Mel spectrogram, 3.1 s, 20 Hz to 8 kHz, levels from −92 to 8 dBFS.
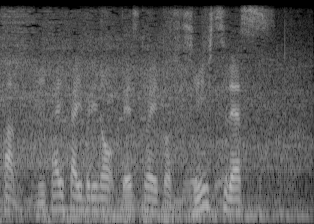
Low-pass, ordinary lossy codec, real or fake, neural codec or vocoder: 7.2 kHz; none; real; none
